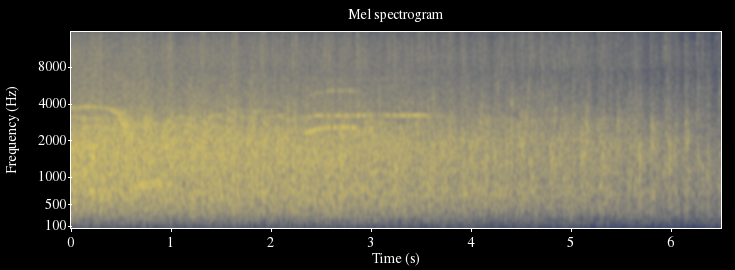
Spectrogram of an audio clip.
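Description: Large auditorium crowd applauding, the clapping gradually dying away.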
